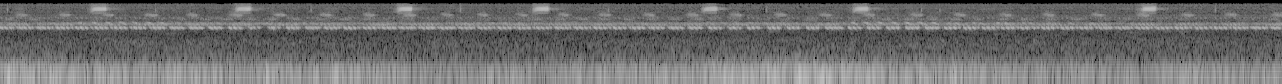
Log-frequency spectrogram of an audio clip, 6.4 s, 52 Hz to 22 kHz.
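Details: Grass insects on a quiet countryside summer night: a steady, high, two-toned trill runs throughout, with sharper pulsed chirps repeating about every 0.7 seconds above it, over a low background rumble.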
